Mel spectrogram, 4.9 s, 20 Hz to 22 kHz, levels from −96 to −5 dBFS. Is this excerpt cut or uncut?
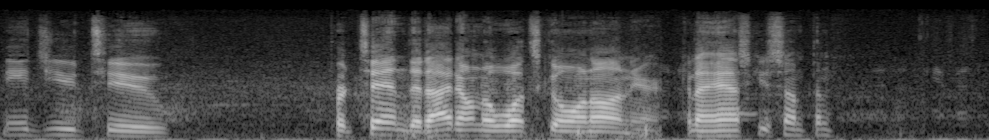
cut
